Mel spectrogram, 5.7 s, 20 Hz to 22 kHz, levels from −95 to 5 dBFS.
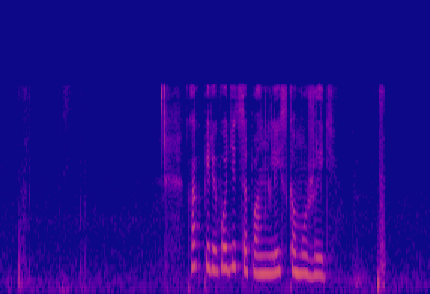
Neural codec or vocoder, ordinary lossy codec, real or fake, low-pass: none; none; real; none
